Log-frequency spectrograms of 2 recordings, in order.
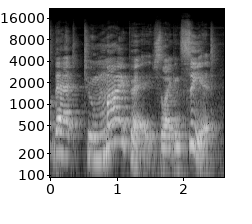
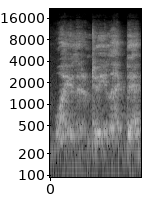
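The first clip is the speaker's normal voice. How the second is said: softer breathy repeat of the taunt; whispered taunt; 6 dB quieter, faster than usual. Acted. Taunting Big E a second time, whispered.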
